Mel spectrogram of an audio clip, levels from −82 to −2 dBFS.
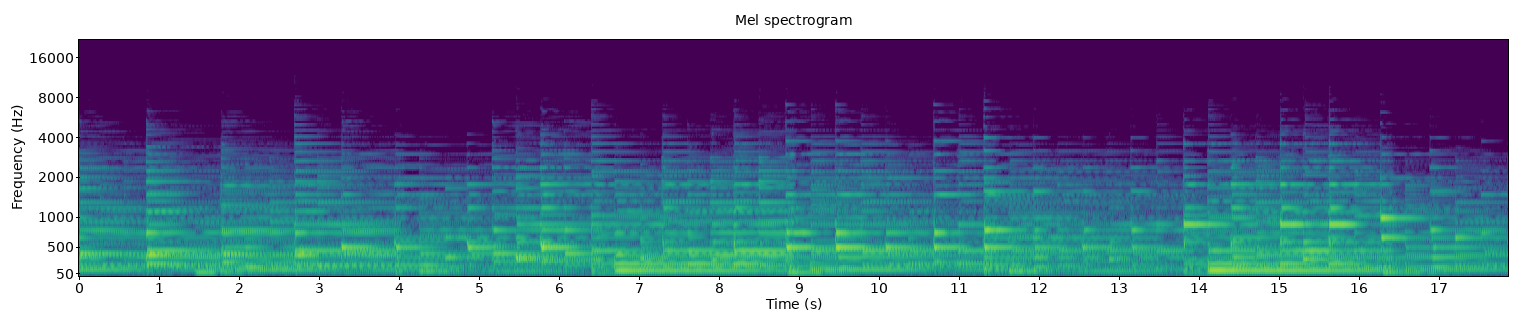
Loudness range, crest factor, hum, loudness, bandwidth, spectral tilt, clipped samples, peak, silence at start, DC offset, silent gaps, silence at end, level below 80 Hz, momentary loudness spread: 4 LU; 16 dB; none; -22 LUFS; 7 kHz; -9 dB/octave; under 0.1%; -6 dBFS; 0 s; under 0.1%; none; 0 s; -42 dBFS; 8 LU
